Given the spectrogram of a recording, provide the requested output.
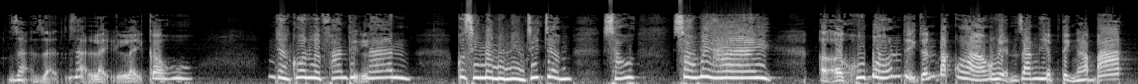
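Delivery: bow and answer the spirit eagerly; eager old woman. Acted. Lan eagerly giving her details to the spirit. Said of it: "mừng hốm".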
